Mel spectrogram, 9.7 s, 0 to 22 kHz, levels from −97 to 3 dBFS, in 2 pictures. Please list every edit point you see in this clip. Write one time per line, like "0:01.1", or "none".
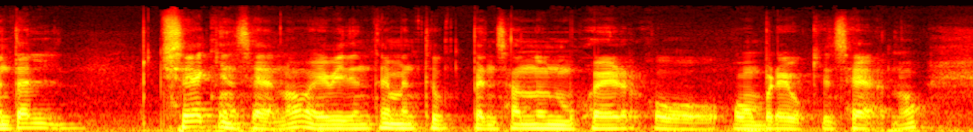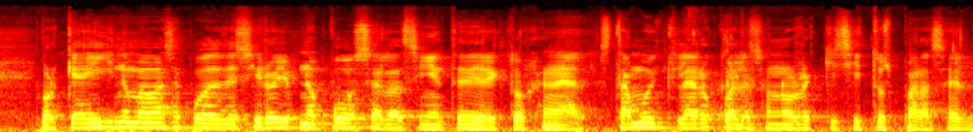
0:05.0
0:06.3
